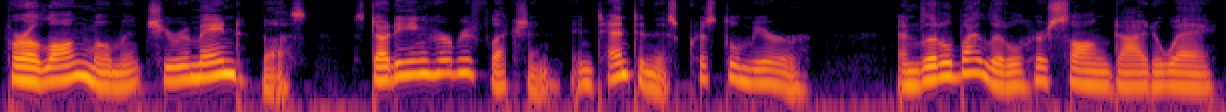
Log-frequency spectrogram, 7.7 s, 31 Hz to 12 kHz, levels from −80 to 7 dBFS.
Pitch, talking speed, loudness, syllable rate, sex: 165 Hz, 180 wpm, -20 LUFS, 5.3 syllables/s, female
